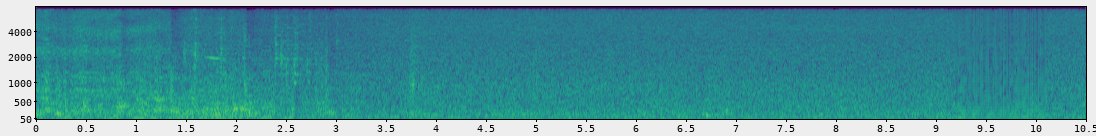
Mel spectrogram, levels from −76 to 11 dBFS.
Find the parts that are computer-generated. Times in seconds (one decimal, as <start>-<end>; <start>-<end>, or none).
9.2-10.1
